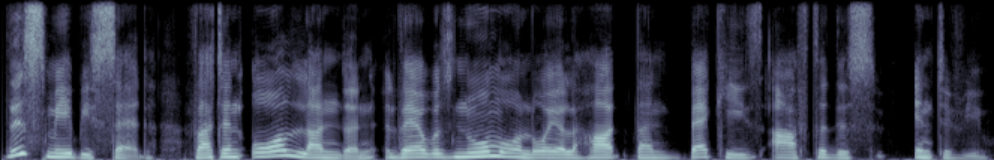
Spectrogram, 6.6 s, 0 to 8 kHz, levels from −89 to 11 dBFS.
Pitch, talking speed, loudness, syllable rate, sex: 170 Hz, 170 wpm, -20 LUFS, 4.3 syllables/s, female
